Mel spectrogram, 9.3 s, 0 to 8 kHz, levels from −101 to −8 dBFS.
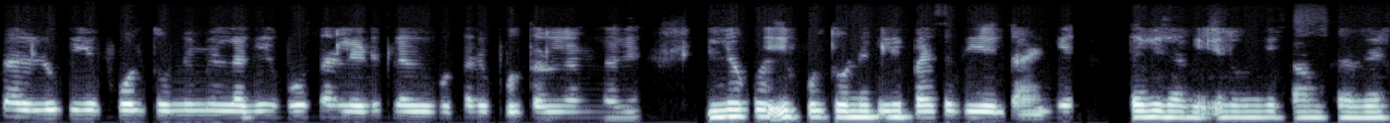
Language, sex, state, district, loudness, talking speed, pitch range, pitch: Hindi, male, Bihar, Supaul, -19 LUFS, 245 wpm, 140-155 Hz, 150 Hz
